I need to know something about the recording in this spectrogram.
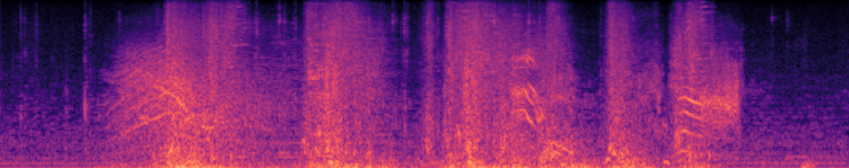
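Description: Weapons clash and strike in a loud fight.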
